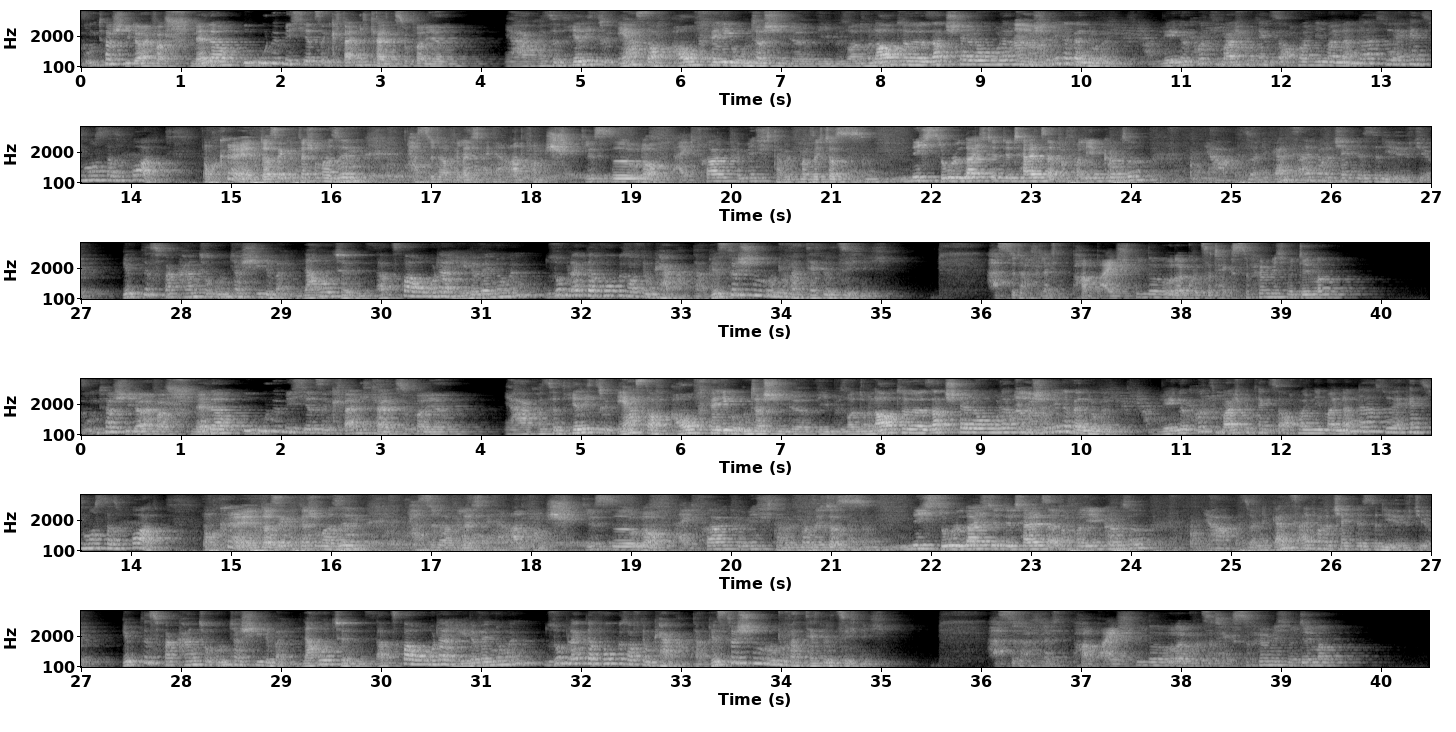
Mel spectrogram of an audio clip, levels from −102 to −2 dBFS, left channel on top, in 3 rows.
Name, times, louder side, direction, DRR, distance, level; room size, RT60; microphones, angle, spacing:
voice 1, 0.0-3.7 9.3-9.7 14.7-24.4 35.6-39.4, left 2 dB, 35° left, 0 dB, 0.5 m, -33 dB
voice 2, 4.2-10.4 10.7-14.3 24.7-27.0 27.4-35.0, right 1 dB, 35° right, -2 dB, 0.6 m, -33 dB
sound 1, 8.8-14.1 15.1-18.8, equal, 65° right, 1.2 m, -49 dB
sound 2, 14.4-26.1, equal, 5° left, 1.2 m, -40 dB
2.6 x 2.2 x 3.9 m, 0.83 s
head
